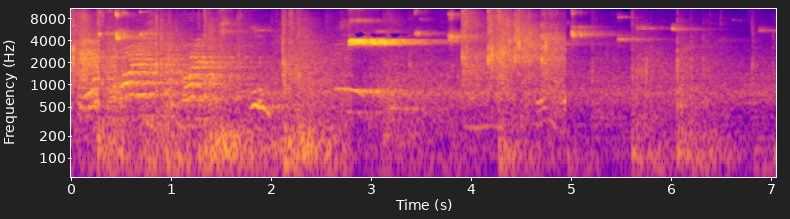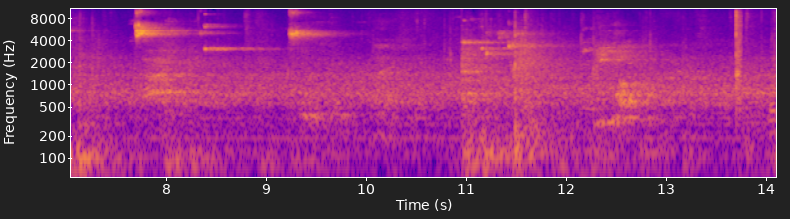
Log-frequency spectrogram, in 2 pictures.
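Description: Basketball game on a hardwood gym floor: a ball bouncing as it is dribbled and sneakers squeaking in short high chirps, echoing in a large hall, with voices and laughter in the first few seconds.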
